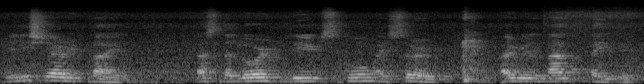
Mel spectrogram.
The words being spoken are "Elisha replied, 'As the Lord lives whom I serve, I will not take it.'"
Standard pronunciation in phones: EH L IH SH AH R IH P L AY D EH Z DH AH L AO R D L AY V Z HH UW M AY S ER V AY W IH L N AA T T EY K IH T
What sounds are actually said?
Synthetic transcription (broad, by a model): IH L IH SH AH R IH P L AY D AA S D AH L AO R D L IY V S HH UW M AY S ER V AY W IH L N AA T T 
